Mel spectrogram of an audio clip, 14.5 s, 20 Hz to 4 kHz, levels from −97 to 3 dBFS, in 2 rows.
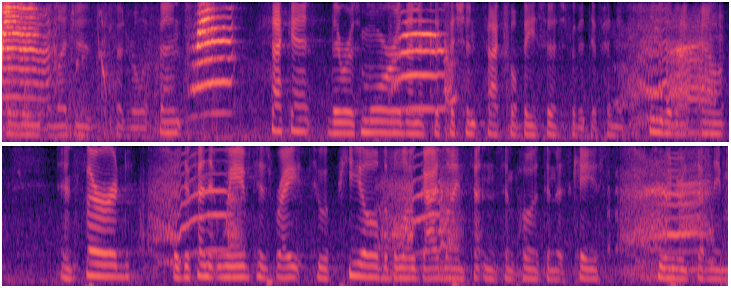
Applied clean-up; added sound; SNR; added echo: none; Meow; -5 dB; none.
